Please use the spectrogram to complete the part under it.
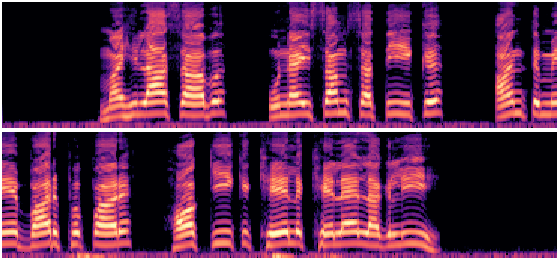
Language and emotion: Maithili, neutral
